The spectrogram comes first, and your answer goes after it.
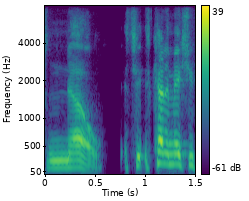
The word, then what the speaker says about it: Ngo: It's like, oh, he doesn't know it's Vietnamese. He doesn't know it's pronounced no.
